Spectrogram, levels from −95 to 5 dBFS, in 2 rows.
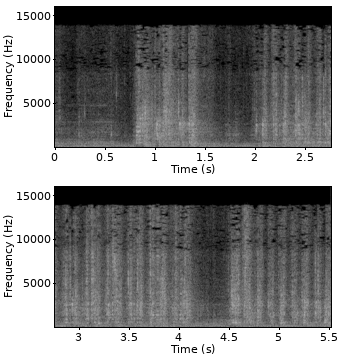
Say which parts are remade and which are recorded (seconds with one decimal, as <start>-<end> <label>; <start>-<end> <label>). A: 0.0-2.8 recorded; 2.8-3.3 remade; 3.3-5.5 recorded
